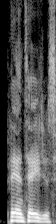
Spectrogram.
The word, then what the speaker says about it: Pantagious: It's like contagious with a P. That's what they said. I go, "How do you pronounce his last name?" And then Austin goes, "It's Pantagious."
